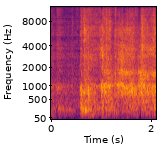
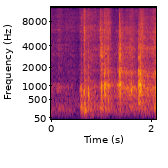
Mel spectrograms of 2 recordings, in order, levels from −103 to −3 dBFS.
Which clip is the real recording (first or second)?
second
